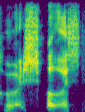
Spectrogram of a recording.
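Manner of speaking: hushed, whispery shush. Retold or imitated. Aunt to niece and nephew over a kiss, shushing. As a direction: shush the kids under your breath.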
